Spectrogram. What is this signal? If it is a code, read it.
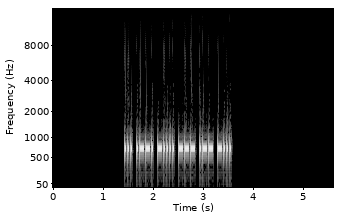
Morse code, heard as a keyed tone, about 40 wpm, 700 Hz. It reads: SP6OWB
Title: DXCC-100 Call Signs - 6 Characters - Repeated 2x - 40wpm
